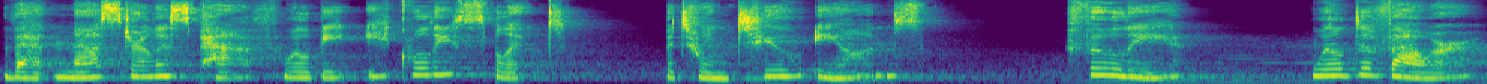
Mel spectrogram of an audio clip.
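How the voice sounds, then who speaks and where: An actress voicing a calm, mysterious young woman in a video game, speaking deliberately with theatrical, mocking condescension. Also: a little high. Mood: grave, condescending. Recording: echoey reverberant hall, music underneath.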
